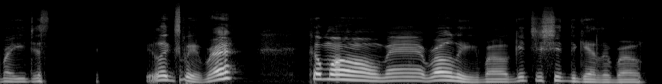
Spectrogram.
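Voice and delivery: put-on loud, teasing, laughing delivery. Retelling how Ryan taunted someone: imitating Ryan laughing while talking.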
